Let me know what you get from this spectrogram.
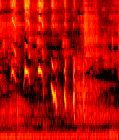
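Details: Crying Pinscher puppy Teco gives a run of short, squeaky whimpers, the first ones level and the later ones dropping sharply in pitch, about five in under two seconds, over a constant low hum.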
